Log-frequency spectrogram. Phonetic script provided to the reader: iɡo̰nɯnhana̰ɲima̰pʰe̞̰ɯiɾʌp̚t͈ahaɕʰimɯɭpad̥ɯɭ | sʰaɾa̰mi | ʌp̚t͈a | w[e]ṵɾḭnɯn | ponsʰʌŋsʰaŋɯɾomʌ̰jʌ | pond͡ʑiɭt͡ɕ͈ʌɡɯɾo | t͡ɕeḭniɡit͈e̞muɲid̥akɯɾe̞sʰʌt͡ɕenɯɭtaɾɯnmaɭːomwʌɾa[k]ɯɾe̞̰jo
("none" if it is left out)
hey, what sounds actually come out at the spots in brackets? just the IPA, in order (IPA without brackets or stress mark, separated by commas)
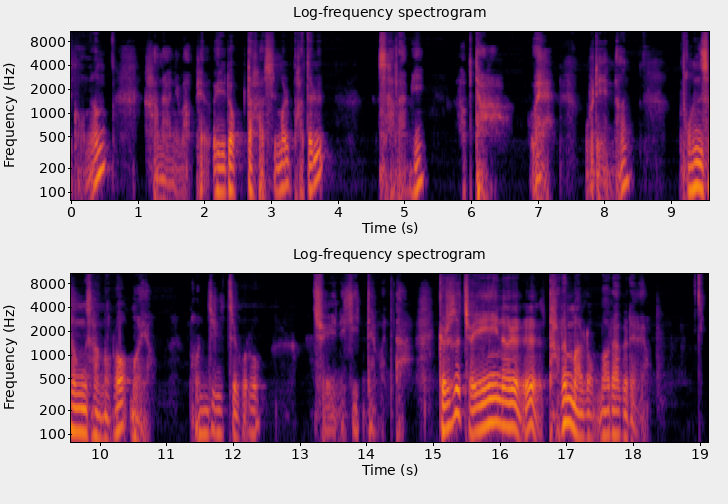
e, ɡ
